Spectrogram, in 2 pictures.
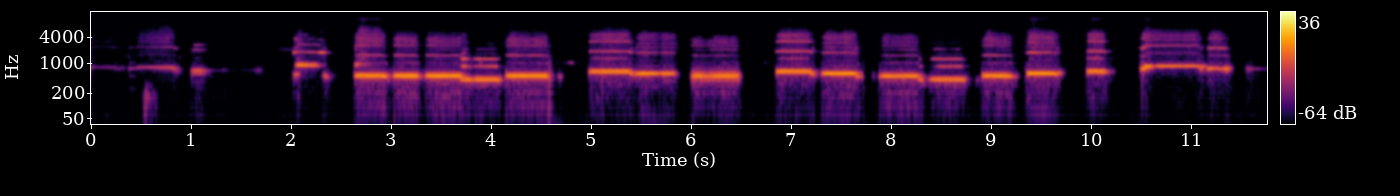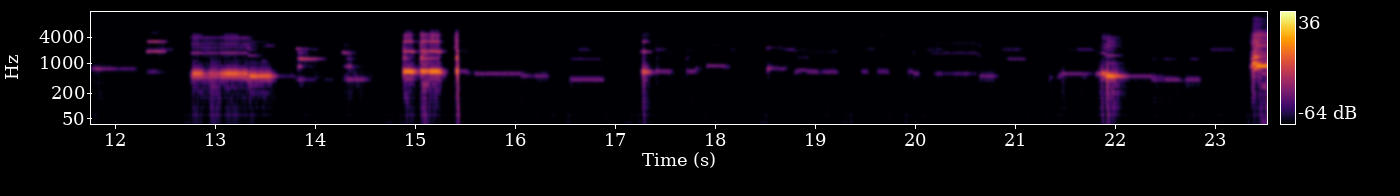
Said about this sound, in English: I'm going to put the energy of the eagle whistle into the vase and a little energy from this flute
